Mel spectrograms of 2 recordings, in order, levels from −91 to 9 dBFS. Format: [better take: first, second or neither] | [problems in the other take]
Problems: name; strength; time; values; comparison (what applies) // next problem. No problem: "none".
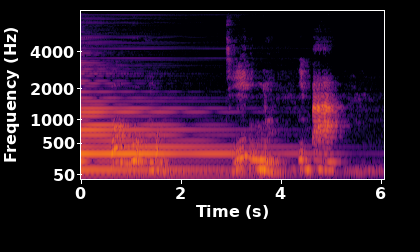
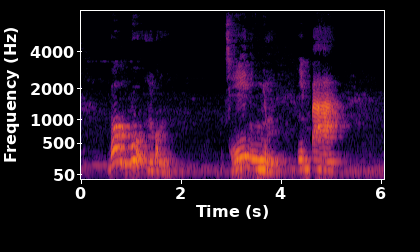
second | background sound (Acoustic guitar); 2 dB above the speech // room echo; dies away in 0.2 s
